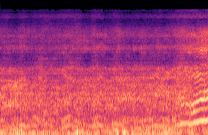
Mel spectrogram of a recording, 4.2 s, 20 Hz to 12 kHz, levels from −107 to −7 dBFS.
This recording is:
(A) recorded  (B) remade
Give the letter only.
B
